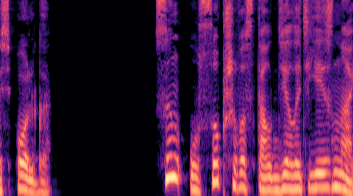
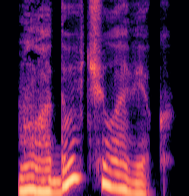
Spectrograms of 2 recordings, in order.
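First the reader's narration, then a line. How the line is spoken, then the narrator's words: Tired voice on phone. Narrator (Russian): устало произнесли на том конце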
